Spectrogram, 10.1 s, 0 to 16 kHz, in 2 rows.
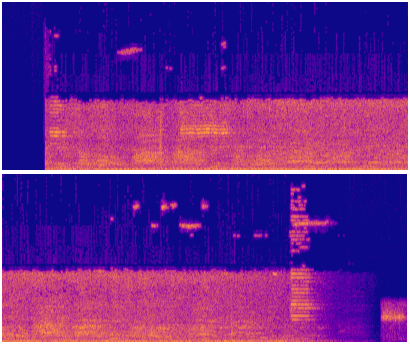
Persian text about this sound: روز گذشته 3 مدرسه محمد در خیابان قصردشت تهران دست به راهپیمایی تجمع دادن. اگر صداش آماده باشه میتونیم با هم بشنویم.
